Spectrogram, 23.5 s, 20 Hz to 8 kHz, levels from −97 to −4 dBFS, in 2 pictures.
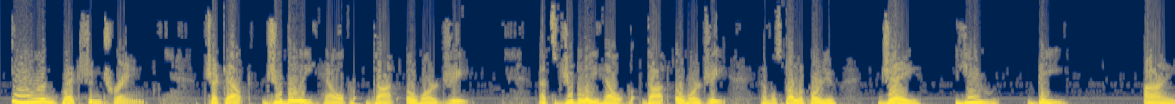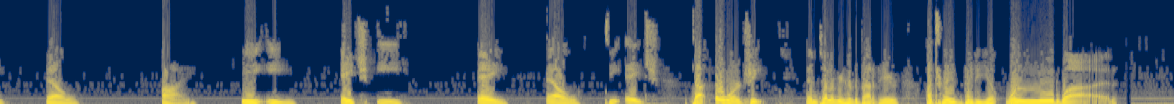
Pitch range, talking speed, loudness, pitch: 100-155 Hz, 70 wpm, -10 LUFS, 135 Hz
